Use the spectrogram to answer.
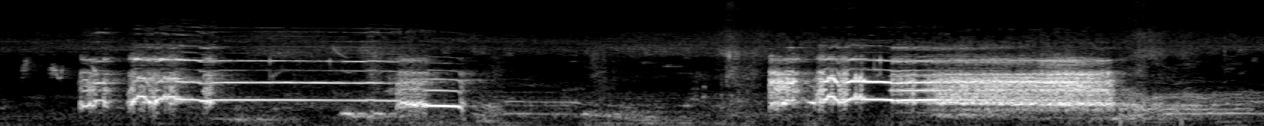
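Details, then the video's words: A rooster crows twice in a row, each crow about two seconds long with a stuttered start and a long even harmonic note, separated by a few seconds of low murmuring background. "Murga Ku Ku Song-murga dance-Murga ki awaz-rooster crowing"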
